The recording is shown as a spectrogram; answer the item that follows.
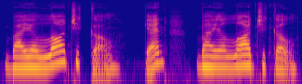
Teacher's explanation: so in biological the stress falls on law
